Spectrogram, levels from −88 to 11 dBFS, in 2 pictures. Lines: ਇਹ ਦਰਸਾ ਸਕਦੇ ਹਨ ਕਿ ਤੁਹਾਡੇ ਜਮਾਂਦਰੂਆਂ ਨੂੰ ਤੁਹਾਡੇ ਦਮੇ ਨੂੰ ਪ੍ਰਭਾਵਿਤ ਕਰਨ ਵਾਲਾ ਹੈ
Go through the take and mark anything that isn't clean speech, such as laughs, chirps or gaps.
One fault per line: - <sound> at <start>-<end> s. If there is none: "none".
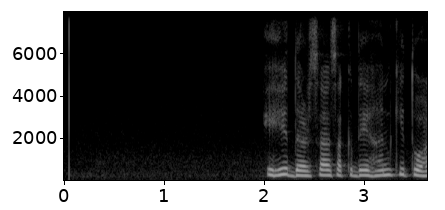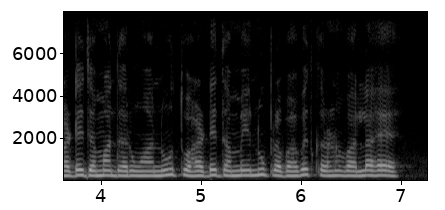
none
